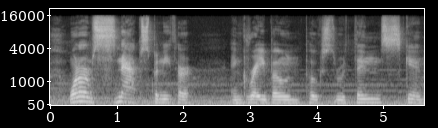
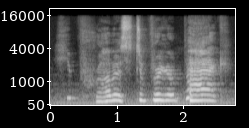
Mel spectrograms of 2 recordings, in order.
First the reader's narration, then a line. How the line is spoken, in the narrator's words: I wail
